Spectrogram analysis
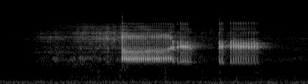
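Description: A ptarmigan gives two harsh, rasping croaks, a longer one then a shorter one half a second later, rather frog-like. Nothing else stands out.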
